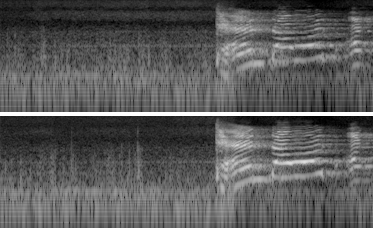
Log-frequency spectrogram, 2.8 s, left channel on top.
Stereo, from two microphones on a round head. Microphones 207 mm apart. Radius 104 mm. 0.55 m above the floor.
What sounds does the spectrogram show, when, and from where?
1.6 s a shout: 35° right (ahead or behind), 0.9 m; by 2.7 s 65° right (ahead or behind), 1.6 m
